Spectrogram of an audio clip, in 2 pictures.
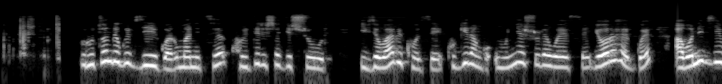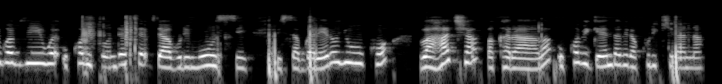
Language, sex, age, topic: Rundi, female, 25-35, education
